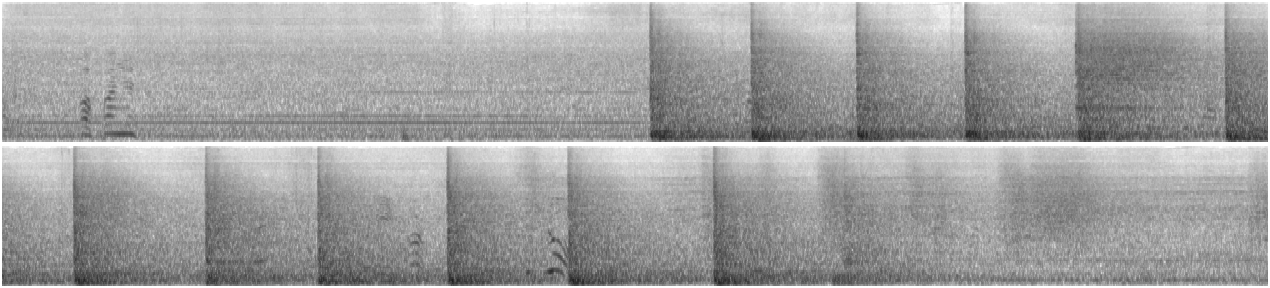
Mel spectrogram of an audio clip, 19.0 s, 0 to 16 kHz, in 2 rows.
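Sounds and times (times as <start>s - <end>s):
baling machine motor hum: 0.0s - 17.0s
baling machine heavy thuds: 4.8s - 16.6s.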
